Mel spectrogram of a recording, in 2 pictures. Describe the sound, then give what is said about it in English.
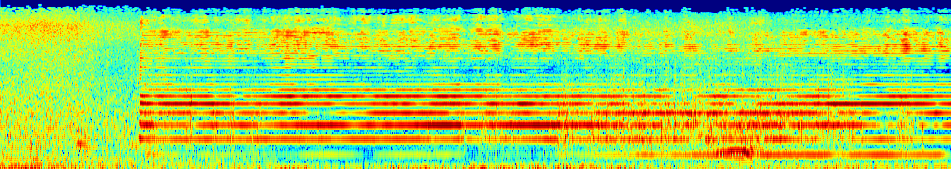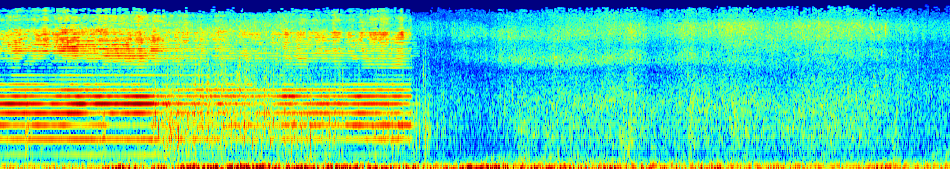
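A large ship passes close with its engines thrown into reverse: a deep, sustained horn blast lasts about nine seconds over loud engine rumble and churning water, then cuts off, leaving the heavy rumble and surf. No voices. “The Thunder is barreling down on the Bob Barker, so Peter throws the engines into reverse.”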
